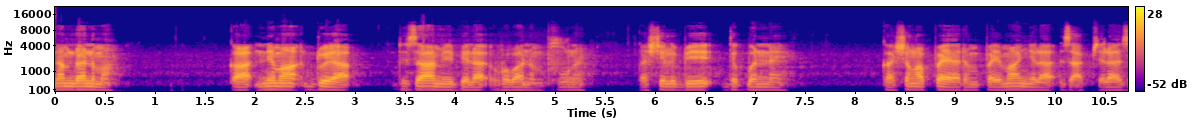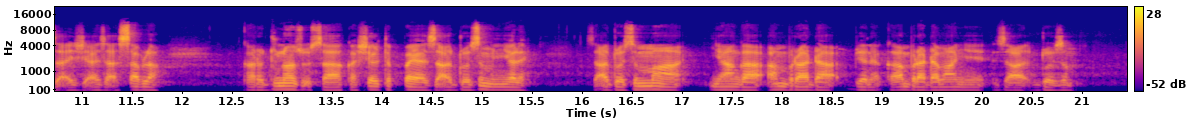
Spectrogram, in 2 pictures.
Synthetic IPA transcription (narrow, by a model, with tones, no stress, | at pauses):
na˦m˦da˦nɨ˦ma˨ | ka˨nɛ˦ma˦do˦ja˨ | dɨ˦zaː˦mi˨˦bɛ˦la˨ɾɔ˦ba˦nɨ˨m̩˨pʰuː˦nɨ˨ | ka˨ʃɛ˦lɨ˦be˦dɨ˨ɡ͡bɨ˦nːɨ˨ | ka˨ʃɛ˦ŋa˦pa˦ja˨dɨ˨mpa˨jmaː˦ɲɛ˦la˦za̰˨ʔpi˨ɛ˨la˦za̰˨ʔʒɛ˦a̰˨za̰˨ʔsa˦bɨ˦la˨ | ka˨ɾɨ˨du˦na˦zʊ̰˨ʔʊ˨saː˨˦ka˨ʃɛ˦lɨ˦tɨ˦pa˦ja˨za̰˨ʔdo˨zɨ˦mɲɛ˦lɨ˨ | z̥a̰˨ʔdo˨zɨ˦mːaː˦˨ | ɲaː˦ŋɡa˨ʔa̰˦m˦bɨ˦ɾa˦da˨bjɛ˦nɨ˨ka˨a˦m˦bɨ˦ɾa˨da˨˦maː˦ɲɛ˨za˨ʔdo˨zɨ˦m˨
